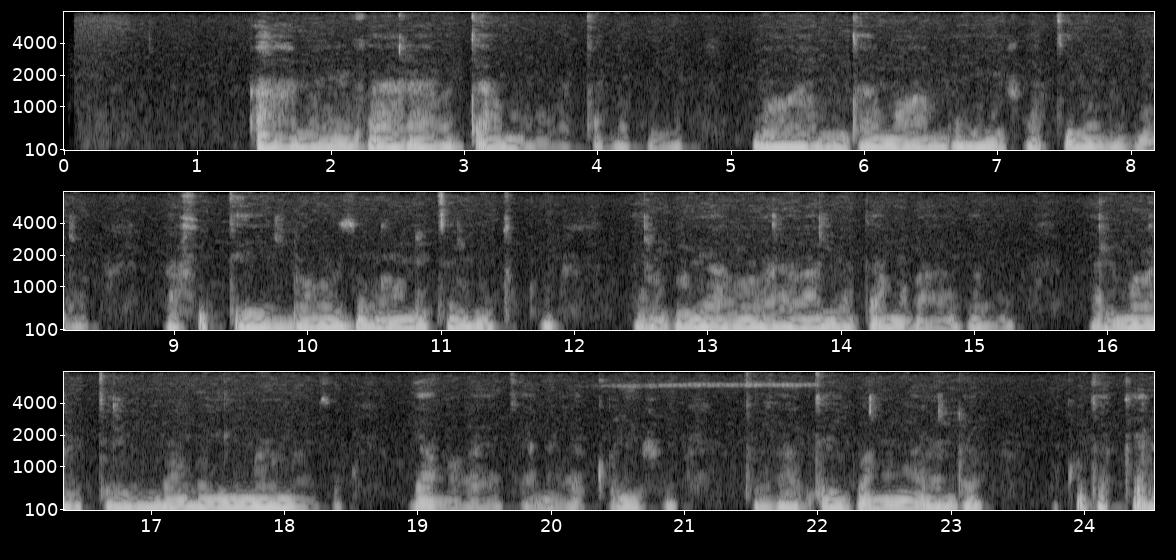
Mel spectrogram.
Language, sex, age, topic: Kinyarwanda, female, 18-24, health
